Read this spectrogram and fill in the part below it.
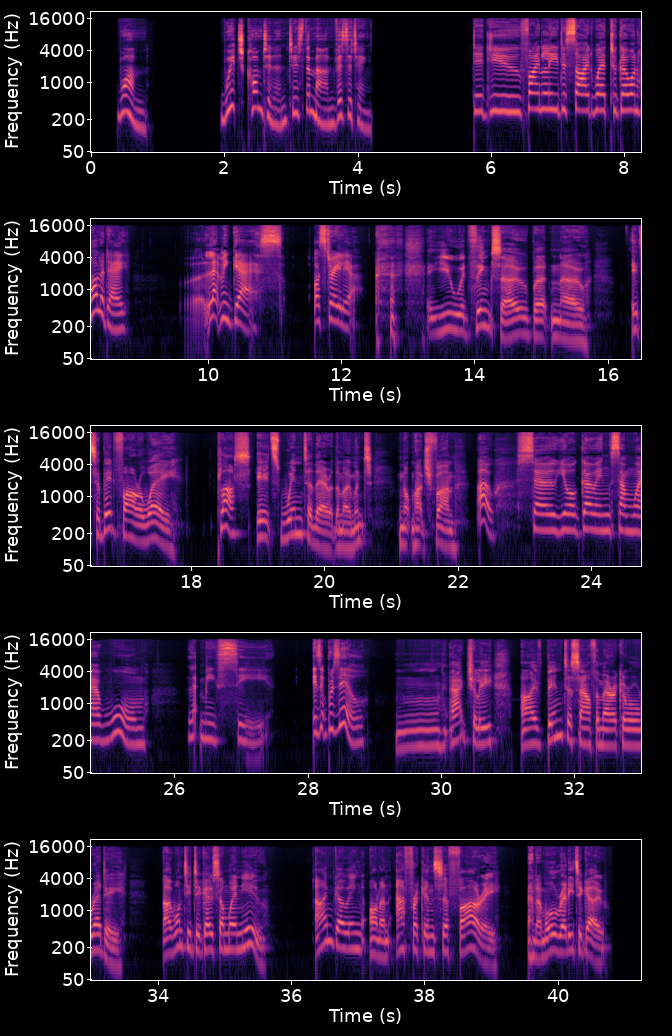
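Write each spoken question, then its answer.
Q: Which continent is the man visiting?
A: Africa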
